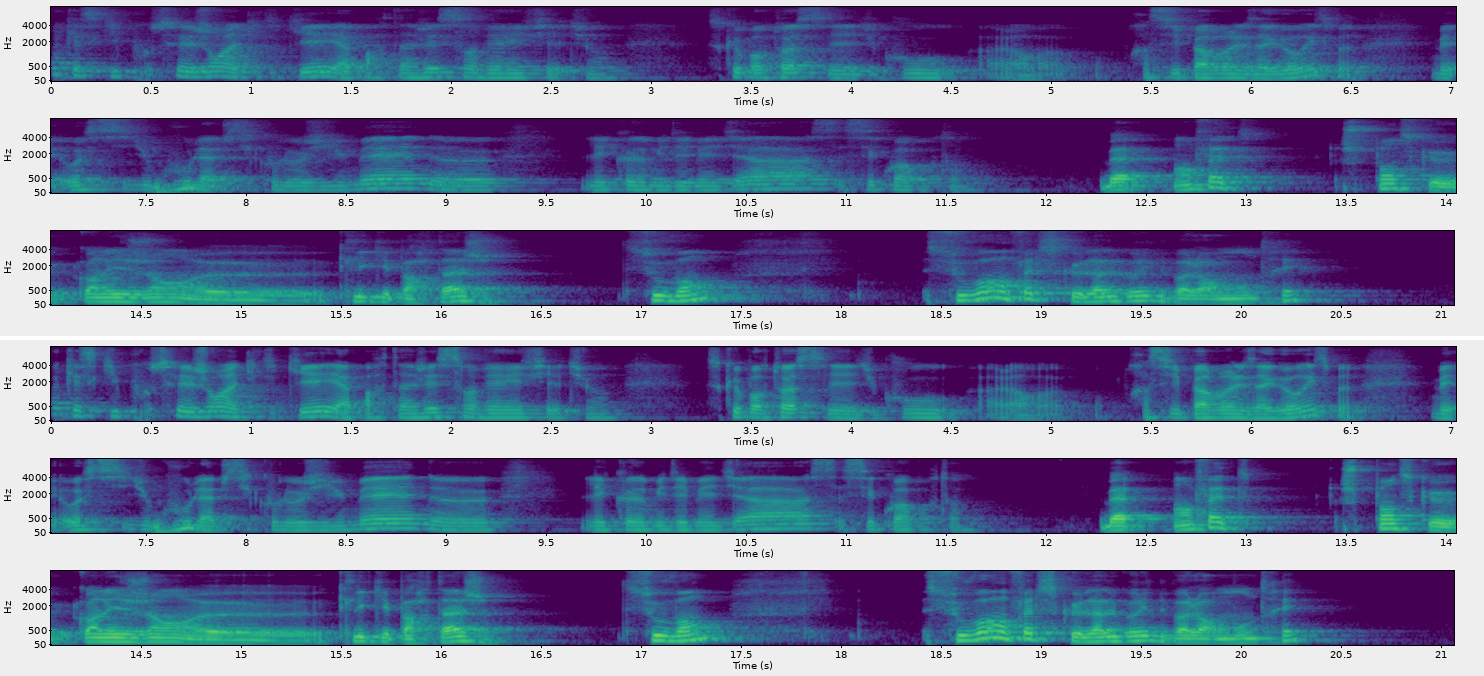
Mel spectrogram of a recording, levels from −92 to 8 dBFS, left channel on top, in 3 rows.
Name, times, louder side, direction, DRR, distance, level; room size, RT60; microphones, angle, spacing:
voice 1, 0.0-3.0 3.4-5.1 5.4-9.4 9.7-11.6, right 4 dB, 80° right, 10 dB, 0.9 m, -35 dB
voice 2, 12.3-13.0 13.5-16.3 16.9-17.9 18.4-20.3, right 3 dB, 40° right, 9 dB, 0.4 m, -25 dB
9.8 x 6.5 x 6.4 m, 0.76 s
head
